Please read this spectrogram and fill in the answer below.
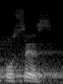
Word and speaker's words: possess: প্রসেস জ, উত্তরটা কিন্তু জ, আর আমরা সাধারণত বলি প্রসেস এস বলি, এখানে জ, POSSESS প্রসেস। প্রসেস মানে হচ্ছে অধিকারী বা মালিক হওয়া।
